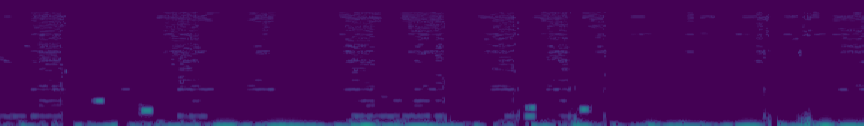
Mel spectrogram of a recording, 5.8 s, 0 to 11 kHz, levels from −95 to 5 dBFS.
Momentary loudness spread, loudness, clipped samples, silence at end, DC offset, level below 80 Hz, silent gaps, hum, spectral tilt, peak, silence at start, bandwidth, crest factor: 7 LU; -64 LUFS; under 0.1%; 0 s; under 0.1%; -74 dBFS; 0.45-0.49 s; none; -4.5 dB/octave; -44 dBFS; 0 s; 8.2 kHz; 16 dB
